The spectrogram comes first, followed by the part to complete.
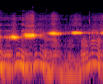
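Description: One person whistling a melody while voicing a low bass line at the same time. The whistled notes step upward, and the low voice swoops up and down about twice a second.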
